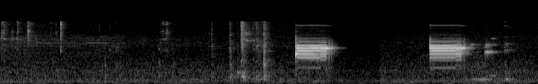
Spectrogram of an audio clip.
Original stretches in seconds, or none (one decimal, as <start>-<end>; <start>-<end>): 0.0-5.4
